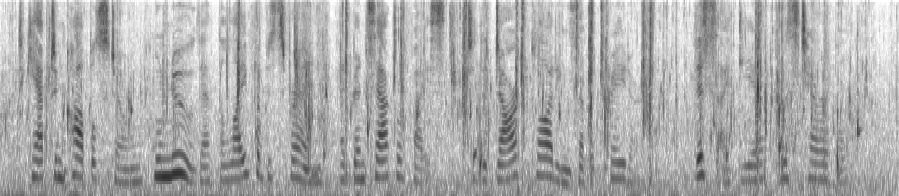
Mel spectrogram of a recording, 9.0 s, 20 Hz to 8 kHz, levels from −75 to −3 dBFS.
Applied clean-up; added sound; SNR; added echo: none; Water / Splash, splatter; 3 dB; none.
